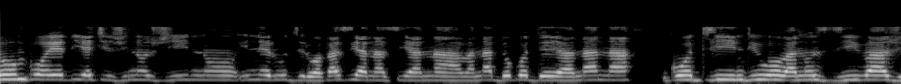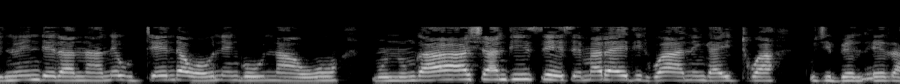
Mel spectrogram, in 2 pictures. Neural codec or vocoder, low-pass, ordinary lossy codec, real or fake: none; 7.2 kHz; MP3, 24 kbps; real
